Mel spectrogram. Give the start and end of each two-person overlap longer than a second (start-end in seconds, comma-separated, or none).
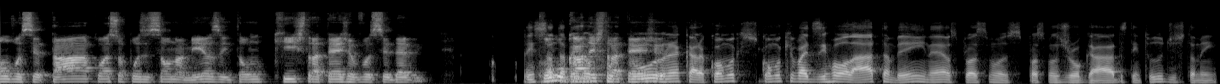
5.4-6.8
